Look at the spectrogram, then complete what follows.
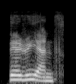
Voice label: "perianth", Indian; Dictionary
